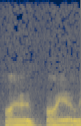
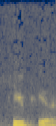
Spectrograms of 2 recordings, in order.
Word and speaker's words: Piopio: And Pio Pio, you know, when somebody said it's not Pio Pio, it's Pew Pew. And I thought, well, how do you get Pew Pew out of P-I-O P-I-O?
